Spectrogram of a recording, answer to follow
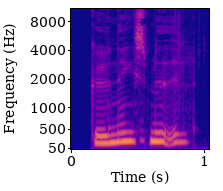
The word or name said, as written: gødningsmiddel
